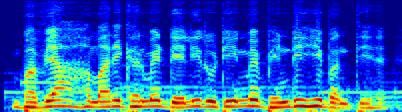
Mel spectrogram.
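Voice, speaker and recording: A man's voice: a little high, moderate pace, mellow, soft background music, lightly acted. A man voicing a firm young husband in a cartoon moral story. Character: firm young husband defending family habits.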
